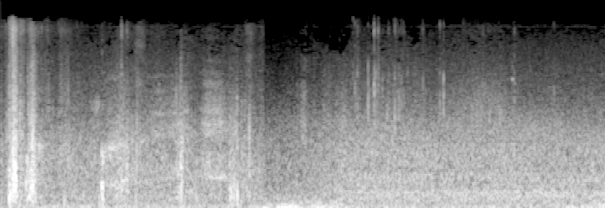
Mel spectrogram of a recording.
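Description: Footsteps in snow: a few steps at the start, growing softer and stopping after about two seconds, then a quiet steady hiss of open-air background.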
